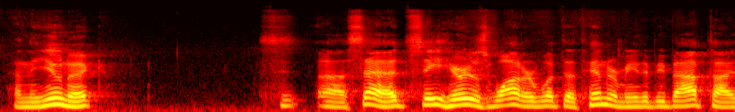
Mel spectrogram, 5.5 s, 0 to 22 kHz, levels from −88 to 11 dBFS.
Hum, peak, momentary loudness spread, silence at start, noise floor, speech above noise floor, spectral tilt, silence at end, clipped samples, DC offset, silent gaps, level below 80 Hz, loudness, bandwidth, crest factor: none; -2 dBFS; 11 LU; 0.1 s; -59 dBFS; 43 dB; -7.5 dB/octave; 0 s; under 0.1%; under 0.1%; none; -58 dBFS; -16 LUFS; 14 kHz; 14 dB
